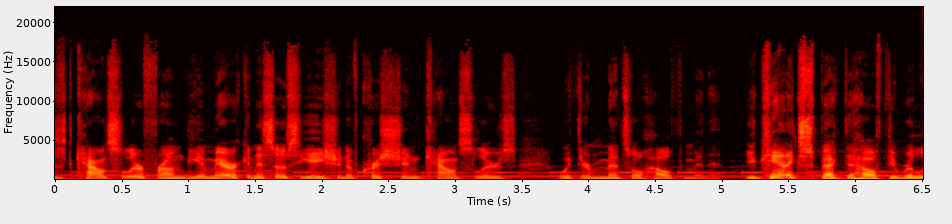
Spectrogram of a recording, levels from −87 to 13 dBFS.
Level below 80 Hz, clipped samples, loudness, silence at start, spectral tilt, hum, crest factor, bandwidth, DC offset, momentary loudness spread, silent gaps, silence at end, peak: -64 dBFS; under 0.1%; -31 LUFS; 0 s; -4.5 dB/octave; none; 24 dB; 19 kHz; under 0.1%; 11 LU; none; 0 s; -8 dBFS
